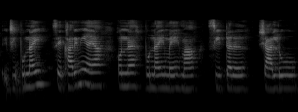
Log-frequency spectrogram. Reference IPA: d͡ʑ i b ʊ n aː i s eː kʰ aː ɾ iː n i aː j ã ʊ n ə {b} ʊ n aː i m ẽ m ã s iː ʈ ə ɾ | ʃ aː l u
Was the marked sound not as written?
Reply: no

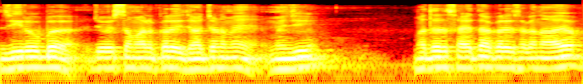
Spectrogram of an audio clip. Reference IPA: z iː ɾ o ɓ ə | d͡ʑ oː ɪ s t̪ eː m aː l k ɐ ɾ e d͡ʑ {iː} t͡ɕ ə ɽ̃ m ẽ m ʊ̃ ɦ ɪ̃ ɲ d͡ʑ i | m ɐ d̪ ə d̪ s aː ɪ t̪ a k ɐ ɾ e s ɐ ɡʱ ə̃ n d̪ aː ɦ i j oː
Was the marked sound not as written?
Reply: yes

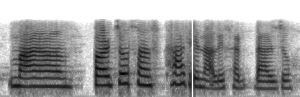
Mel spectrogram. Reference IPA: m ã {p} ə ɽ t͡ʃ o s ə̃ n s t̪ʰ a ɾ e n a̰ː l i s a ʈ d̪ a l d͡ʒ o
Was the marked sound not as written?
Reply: no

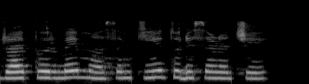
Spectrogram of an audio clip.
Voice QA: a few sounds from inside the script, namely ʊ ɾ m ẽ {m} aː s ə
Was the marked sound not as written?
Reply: no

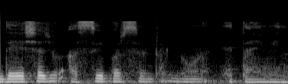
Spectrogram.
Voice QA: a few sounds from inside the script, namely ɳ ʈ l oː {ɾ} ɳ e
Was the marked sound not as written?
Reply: yes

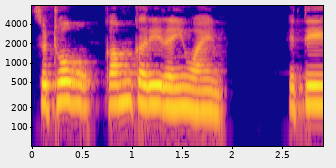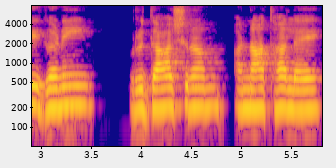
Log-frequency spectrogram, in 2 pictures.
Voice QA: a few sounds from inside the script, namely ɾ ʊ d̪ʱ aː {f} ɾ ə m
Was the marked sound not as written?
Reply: yes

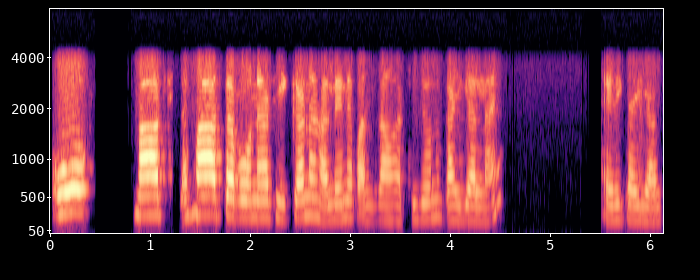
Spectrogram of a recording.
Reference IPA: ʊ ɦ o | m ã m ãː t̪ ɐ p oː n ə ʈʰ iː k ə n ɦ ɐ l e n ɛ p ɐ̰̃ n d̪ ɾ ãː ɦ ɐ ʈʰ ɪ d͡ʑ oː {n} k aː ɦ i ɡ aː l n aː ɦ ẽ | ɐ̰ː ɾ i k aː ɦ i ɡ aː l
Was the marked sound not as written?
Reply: no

